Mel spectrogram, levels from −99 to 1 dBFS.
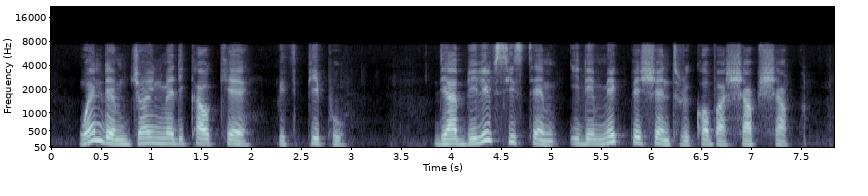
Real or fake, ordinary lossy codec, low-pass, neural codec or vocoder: real; none; 7.2 kHz; none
